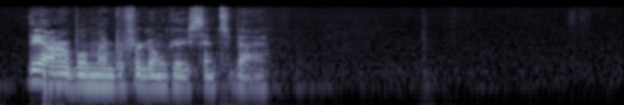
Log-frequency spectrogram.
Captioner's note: speaking French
